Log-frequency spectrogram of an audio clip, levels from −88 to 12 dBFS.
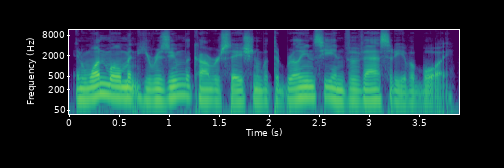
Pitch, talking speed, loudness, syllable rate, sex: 105 Hz, 230 wpm, -19 LUFS, 7.1 syllables/s, male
